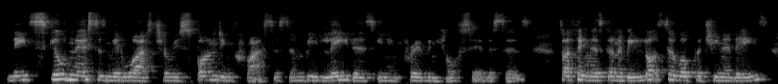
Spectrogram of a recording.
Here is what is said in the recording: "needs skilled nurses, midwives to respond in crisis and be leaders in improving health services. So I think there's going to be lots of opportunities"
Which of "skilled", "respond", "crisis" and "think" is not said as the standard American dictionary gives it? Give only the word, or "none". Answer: none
